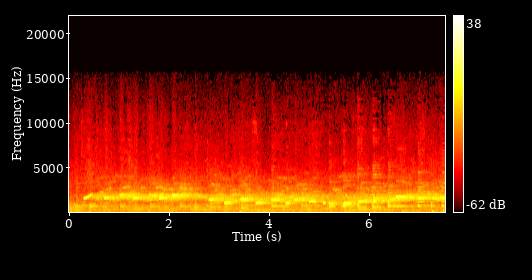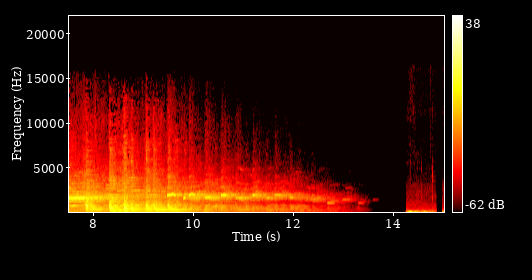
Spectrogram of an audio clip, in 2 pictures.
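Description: A person whistles a lively, wavering melody for about thirteen seconds over a full background. It fades into brief silence before a short burst of sound at the end.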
